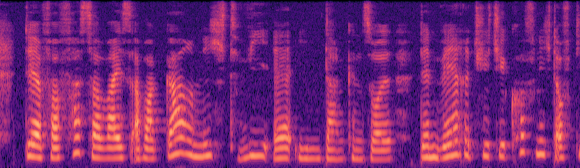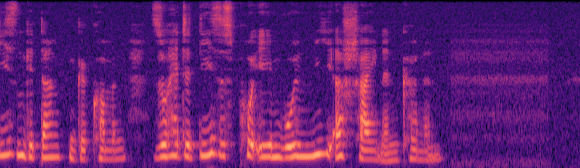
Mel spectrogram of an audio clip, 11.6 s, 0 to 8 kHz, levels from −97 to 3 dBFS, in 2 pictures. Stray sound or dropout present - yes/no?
no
